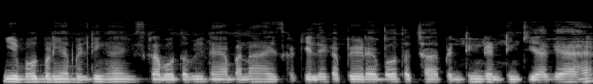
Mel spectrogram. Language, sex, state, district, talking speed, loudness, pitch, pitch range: Hindi, male, Bihar, Purnia, 230 wpm, -18 LUFS, 120 Hz, 120-125 Hz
